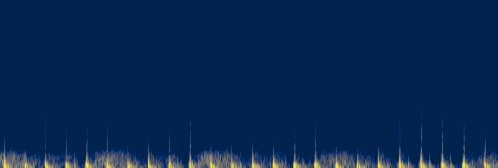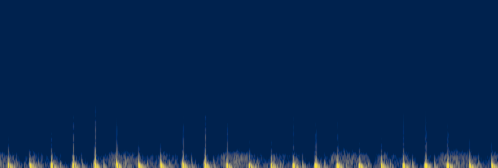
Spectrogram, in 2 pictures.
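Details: Strong, fast, regular heartbeat of a male, self-auscultated with a stethoscope after coming home from a run, with a steady background rumble; heartbeat after exercise.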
